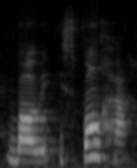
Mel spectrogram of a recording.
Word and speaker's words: Bob Esponja: Em espanhol, ele é Bob Esponja, com a mesma coisa, pronúncia do J.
